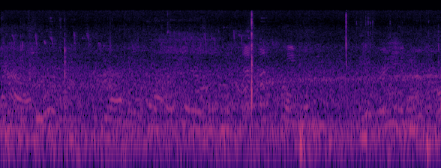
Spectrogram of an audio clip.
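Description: Quiet background with a few sharp, light clicks of plastic as a pencil is pushed into a water-filled plastic zip-top bag.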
